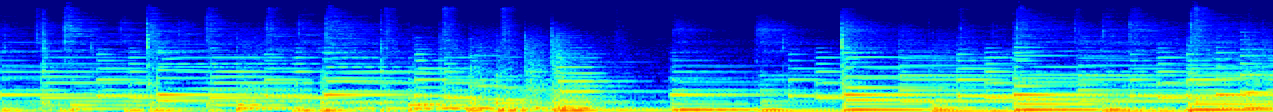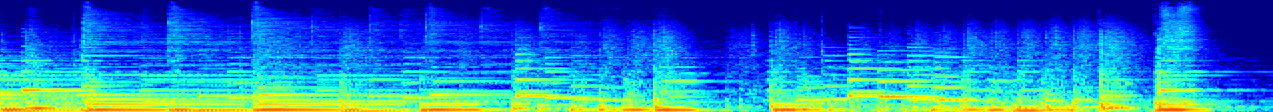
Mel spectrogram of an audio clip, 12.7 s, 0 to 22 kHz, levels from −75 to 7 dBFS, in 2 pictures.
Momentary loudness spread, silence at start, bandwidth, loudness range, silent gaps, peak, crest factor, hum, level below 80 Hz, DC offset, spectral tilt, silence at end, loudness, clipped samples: 6 LU; 0 s; 16 kHz; 3 LU; none; -2 dBFS; 14 dB; none; -26 dBFS; under 0.1%; -7.5 dB/octave; 0.1 s; -18 LUFS; under 0.1%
